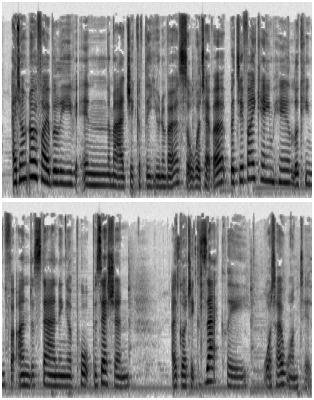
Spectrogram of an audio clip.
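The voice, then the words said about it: English accent. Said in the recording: “And Australian? ... No, English.”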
